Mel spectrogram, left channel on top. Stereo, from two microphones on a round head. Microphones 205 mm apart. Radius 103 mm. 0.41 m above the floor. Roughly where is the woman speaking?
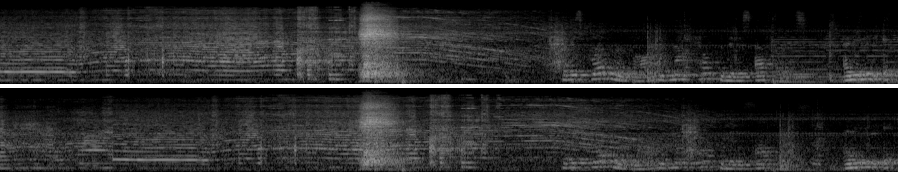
Left.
